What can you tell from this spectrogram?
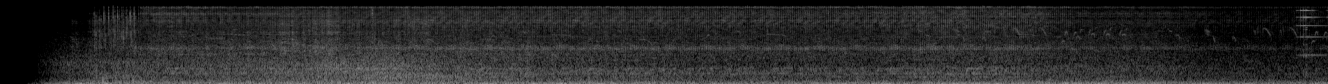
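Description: A bicycle being ridden, its chain and freewheel ratchet clicking and rattling steadily. Near the end a bell rings twice, brightly.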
